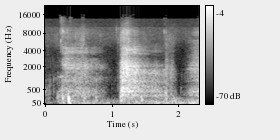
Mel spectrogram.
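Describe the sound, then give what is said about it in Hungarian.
Heavy, rhythmic panting while climbing uphill to a hilltop: several loud, breathy inhales and exhales in quick succession, with no talking. “Közben itt a nagy lihegésben azért megmutatom, hogy hova tartok éppen.”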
